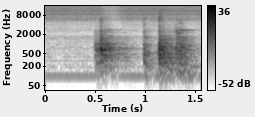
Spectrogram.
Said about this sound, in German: mal eben meine Pfanne versorgen.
